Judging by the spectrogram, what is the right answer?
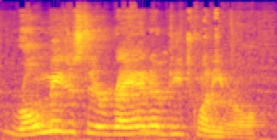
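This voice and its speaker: A man's voice: high-pitched, very animated, fairly quick, a loud crowd. A man narrating a tabletop role-playing game as the game master. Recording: roomy echo, faint music underneath. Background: faint background music.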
